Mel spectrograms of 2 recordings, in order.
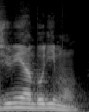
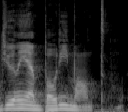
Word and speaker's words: Julien Beaudiment: I know it makes me seem like a wanker, but his name is Julien Beaudiment. Okay, I'm not gonna call him Julian Bodimont.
